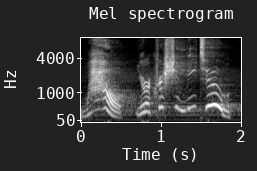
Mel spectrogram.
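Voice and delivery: high, delighted squeal of recognition; eager delight. Acted.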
